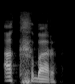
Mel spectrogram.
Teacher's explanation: Maka kalau kita menyebut akbar, Allahu akbar, jadi harus ada hamasnya karena sifat huruf kaf ini adalah ada hentaan nafas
